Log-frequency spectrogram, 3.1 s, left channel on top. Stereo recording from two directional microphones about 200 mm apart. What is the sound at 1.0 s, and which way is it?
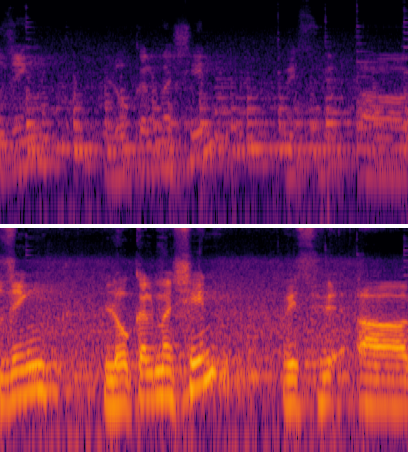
Speech, 50° right (ahead or behind).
